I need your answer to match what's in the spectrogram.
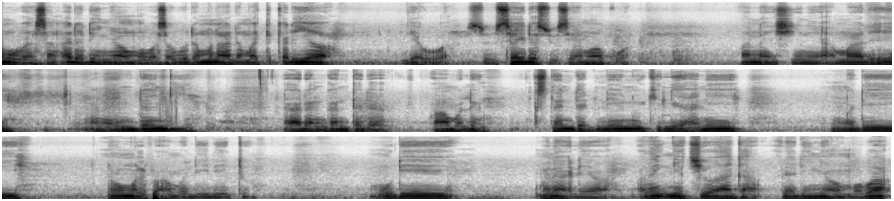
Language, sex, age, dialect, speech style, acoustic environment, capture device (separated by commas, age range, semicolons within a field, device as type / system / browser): Hausa, male, 25-34, Nigeria - Kano, happy; focused, people talking; nature, mobile / Linux / Chrome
